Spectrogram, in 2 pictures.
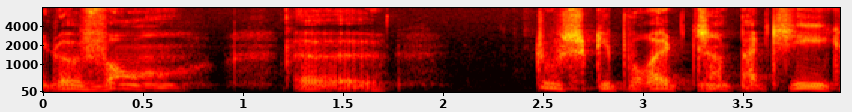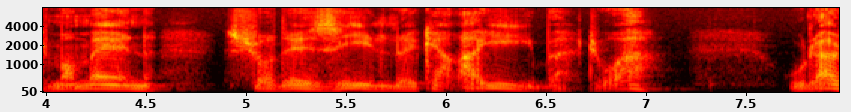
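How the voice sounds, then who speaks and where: A man's voice: medium pitch, gravelly, husky. A man in his eighties hosting a radio show, chatting in a teasing, rambling way and reading poems aloud. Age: 80s. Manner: chatty and teasing, full of "hein" and "bon" fillers. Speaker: radio host. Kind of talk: casual radio chat with poetry readings.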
